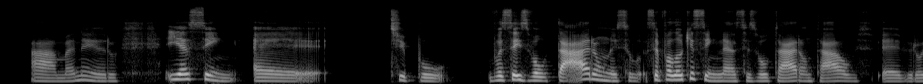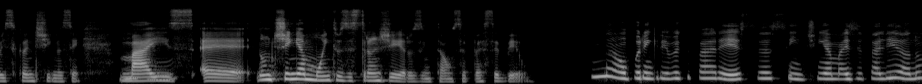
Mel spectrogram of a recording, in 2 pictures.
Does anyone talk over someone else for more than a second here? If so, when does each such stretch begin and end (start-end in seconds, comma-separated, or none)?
none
